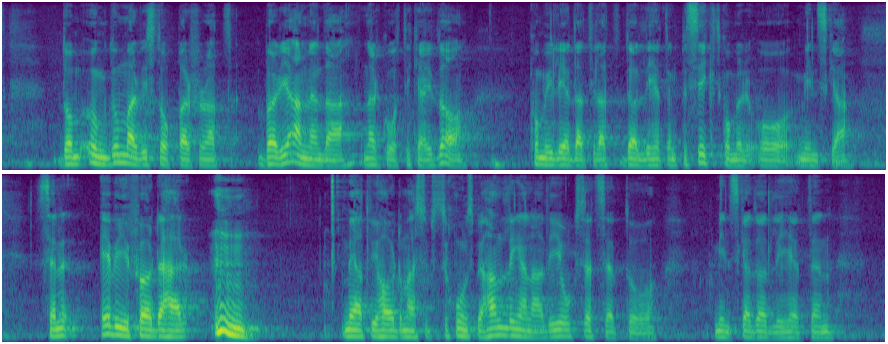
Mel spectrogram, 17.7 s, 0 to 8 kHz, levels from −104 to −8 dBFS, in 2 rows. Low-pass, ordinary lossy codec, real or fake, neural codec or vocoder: none; none; real; none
